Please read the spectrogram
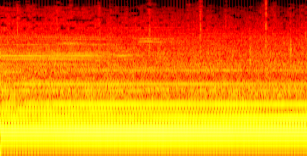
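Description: Arena end-of-period horn sounding one long, steady low blast over crowd noise, signalling the end of the first half.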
